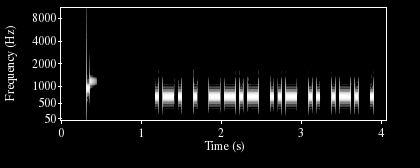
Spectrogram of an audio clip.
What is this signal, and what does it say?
Morse code, heard as a keyed tone, about 25 wpm, 700 Hz. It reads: REQUIRE
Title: Sentences from Top 900 Words - New Word Drill - 25wpm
